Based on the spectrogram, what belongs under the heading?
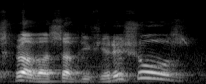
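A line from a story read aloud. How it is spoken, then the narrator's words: Sighing. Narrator (French): La prêteuse à gages soupirait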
